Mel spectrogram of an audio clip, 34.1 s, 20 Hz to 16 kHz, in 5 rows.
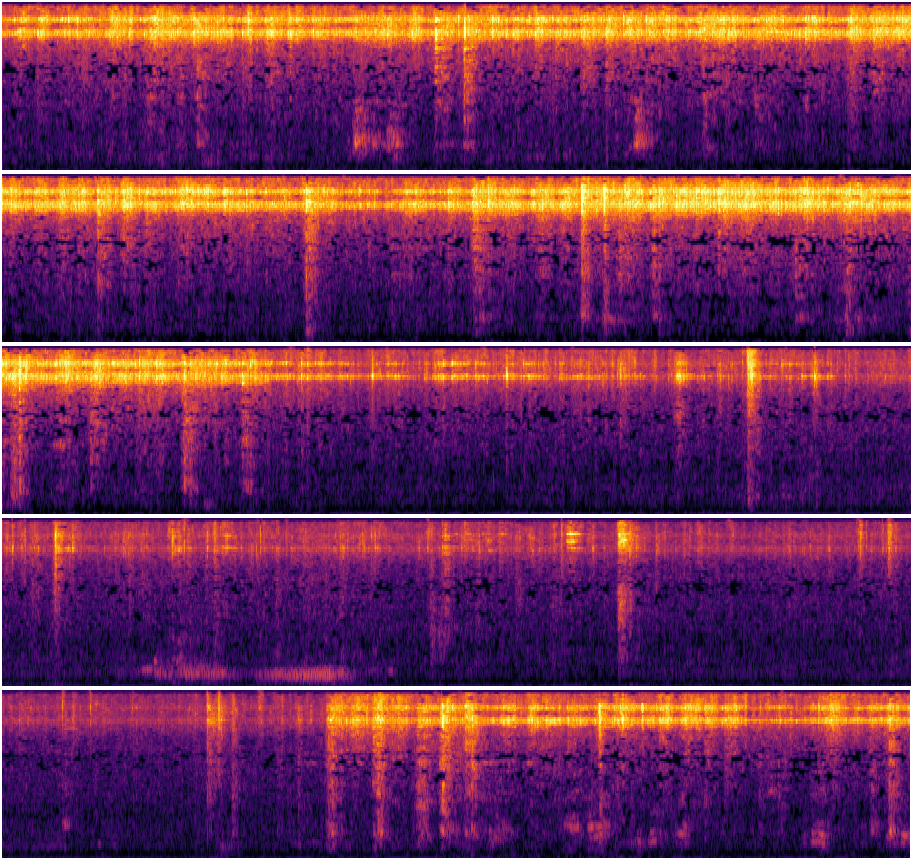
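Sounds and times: rice sizzling in a frying pan: 0.0 - 34.0
metal spoon scraping a pan: 0.4 - 16.2, 29.5 - 34.0.

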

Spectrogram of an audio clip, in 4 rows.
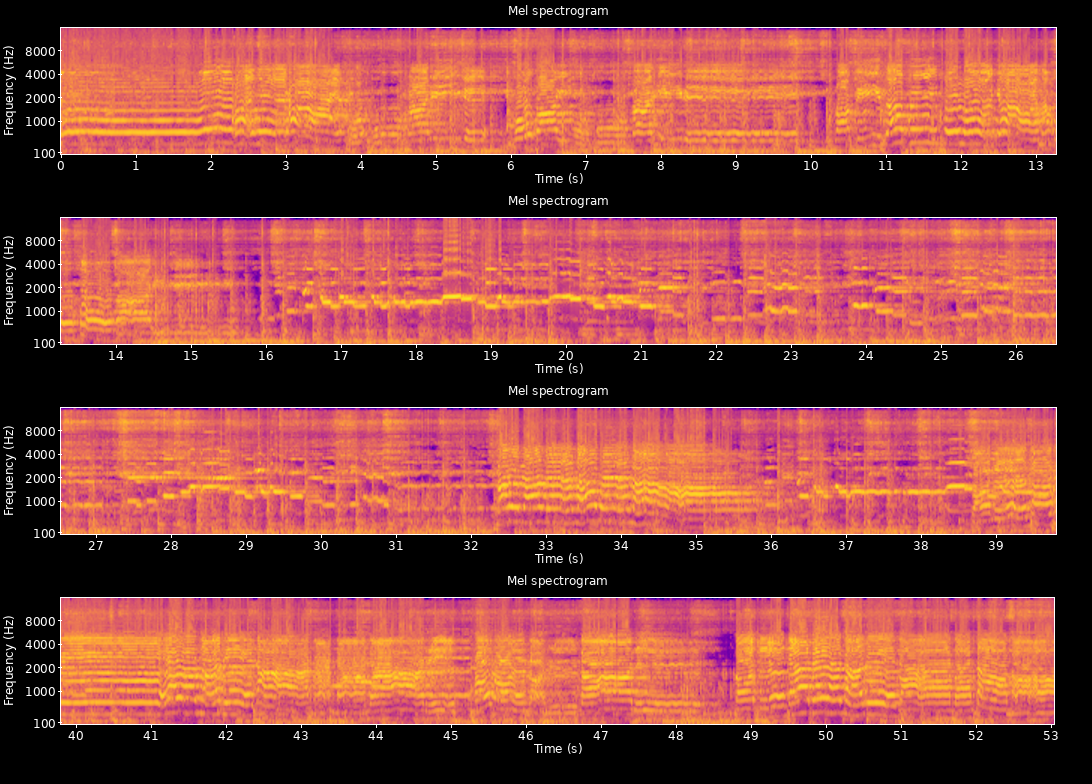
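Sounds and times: people singing: 0.0 - 9.9, 10.5 - 15.7, 38.7 - 53.0
folk melody: 0.0 - 53.0
large drums beating: 0.0 - 53.0.

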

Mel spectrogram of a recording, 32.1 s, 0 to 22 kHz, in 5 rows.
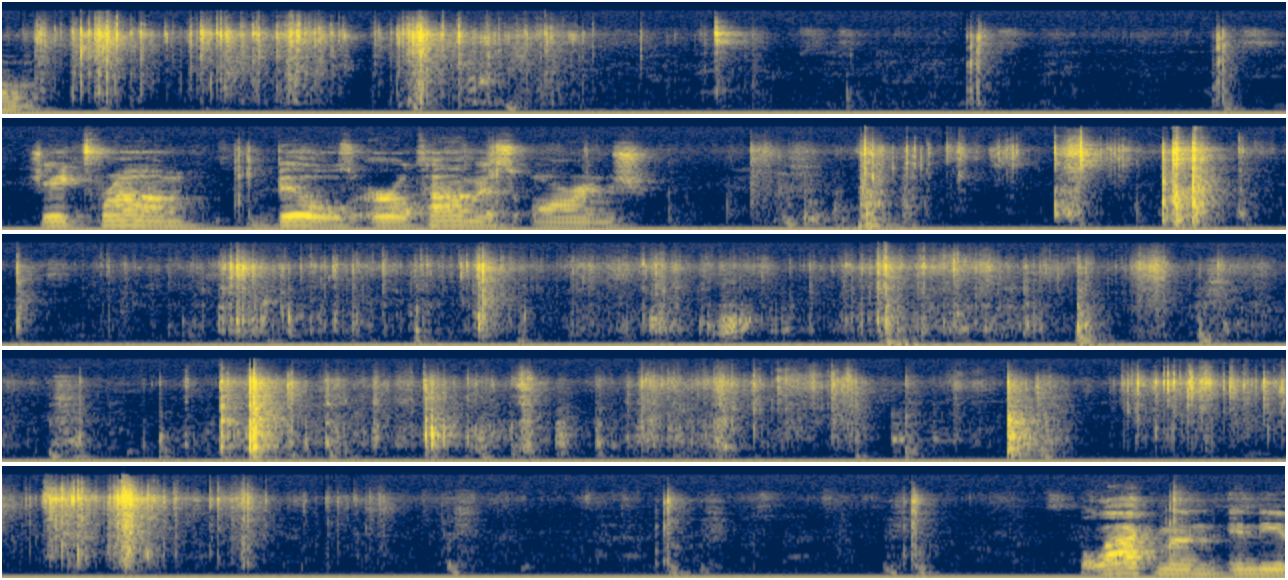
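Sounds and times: packaging crinkling and tearing: 0.1 - 3.3, 10.9 - 12.6, 13.3 - 18.7, 20.2 - 27.6.

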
